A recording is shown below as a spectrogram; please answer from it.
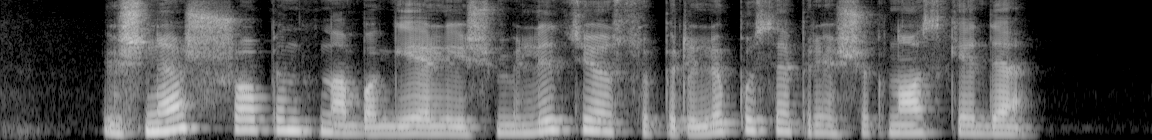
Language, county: Lithuanian, Kaunas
